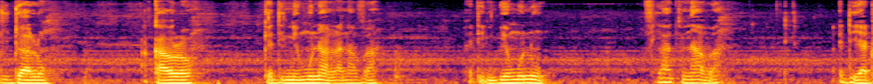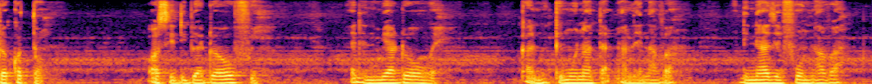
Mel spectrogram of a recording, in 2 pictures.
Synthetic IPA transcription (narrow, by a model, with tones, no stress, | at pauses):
du˨da˨lʊ˦ | a̰˨ka˨wlɔ˦ | kɛ˨dɪ˨nĩ˨e˨mũ˦nã˨la˨nã˨va˦ | ɛ˨dɪ̰˨nũ˨bi˦e˦mũ˦nũ˦ | fla˦ɡnã˨va˦ | ɛ˨dɪ˨ja˨dʊ˦ɛ˦kɔ˦t̪ɔ̰˨ | ɔ̰˦sɪ˨dɪ˨bi˨a˨dʊ˦a˦wʊ˦fu˨i˨ | ɛ˨dɪ˨nʊ̃˨bi˦a˨dʊ˦ɔ˦˨wɛ˨ | ka̰˨lnũ˨ke˦mũ˦nã˦˨t̪a̰˨m˨a̰˨lɛ˨nã˨va̰˦˨ | dɪ˨nĩ˦a˦ze˨fu˦nã˨va˦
